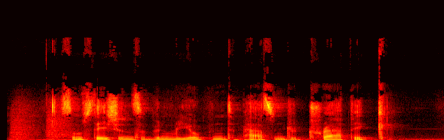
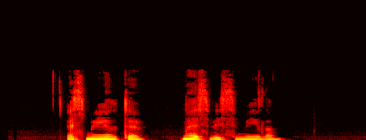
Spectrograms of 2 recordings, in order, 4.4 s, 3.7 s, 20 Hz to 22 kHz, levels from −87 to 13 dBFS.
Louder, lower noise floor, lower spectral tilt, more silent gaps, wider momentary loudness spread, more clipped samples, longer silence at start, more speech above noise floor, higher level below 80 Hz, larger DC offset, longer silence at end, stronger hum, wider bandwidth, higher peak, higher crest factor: second, -25 LUFS vs -20 LUFS; second, -56 dBFS vs -73 dBFS; second, -3.5 dB/octave vs -7 dB/octave; neither; about the same, 12 LU vs 13 LU; neither; second, 0.1 s vs 0.65 s; second, 30 dB vs 54 dB; first, -42 dBFS vs -74 dBFS; neither; second, 0.55 s vs 0.85 s; neither; first, 16.5 kHz vs 10.5 kHz; first, 0 dBFS vs -4 dBFS; first, 26 dB vs 18 dB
